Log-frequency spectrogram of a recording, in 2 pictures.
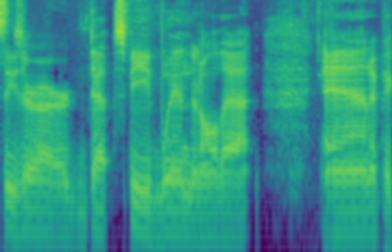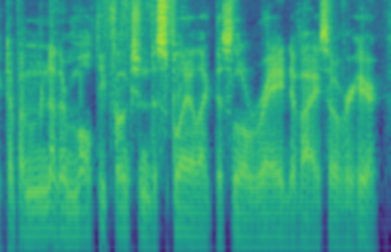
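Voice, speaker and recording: A man's voice: extremely low pitch, a little hiss or hum. An American man in his fifties explaining a hands-on job in a casual vlog style, informally thinking aloud, recorded on a clip-on mic in a small boat cabin. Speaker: boat owner presenting a DIY installation. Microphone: clip-on lavalier on the chest.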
